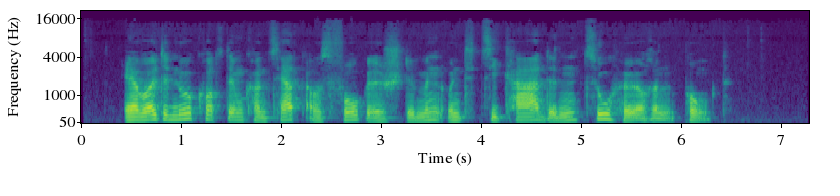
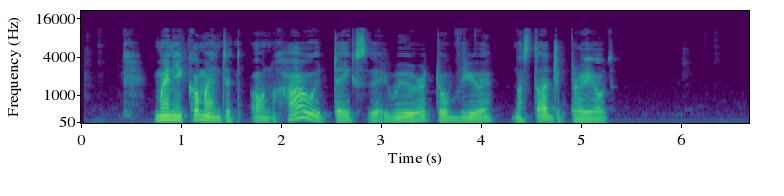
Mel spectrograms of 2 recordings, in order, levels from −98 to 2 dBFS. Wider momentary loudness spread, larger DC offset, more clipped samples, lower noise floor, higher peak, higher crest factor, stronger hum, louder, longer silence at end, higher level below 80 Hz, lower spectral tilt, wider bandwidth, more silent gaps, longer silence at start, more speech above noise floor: about the same, 9 LU vs 10 LU; neither; neither; about the same, -68 dBFS vs -71 dBFS; first, -2 dBFS vs -6 dBFS; about the same, 18 dB vs 22 dB; neither; first, -21 LUFS vs -27 LUFS; second, 1 s vs 1.4 s; about the same, -64 dBFS vs -60 dBFS; about the same, -7.5 dB/octave vs -6.5 dB/octave; first, 13.5 kHz vs 11.5 kHz; neither; about the same, 0.45 s vs 0.45 s; about the same, 48 dB vs 45 dB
